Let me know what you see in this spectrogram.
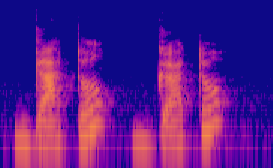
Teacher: Y algo similar pasa con la G. Existe una realización oclusiva, principio de palabra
